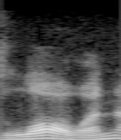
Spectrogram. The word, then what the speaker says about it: Lowen: Next in line is Lisa, and I learned that your name is Lowen. I almost gave it the German pronunciation.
